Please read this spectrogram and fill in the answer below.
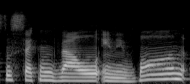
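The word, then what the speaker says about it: Yvonne: the second vowel in Ivon with unrounded lips A as in Father Evon this makes it sound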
